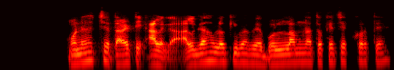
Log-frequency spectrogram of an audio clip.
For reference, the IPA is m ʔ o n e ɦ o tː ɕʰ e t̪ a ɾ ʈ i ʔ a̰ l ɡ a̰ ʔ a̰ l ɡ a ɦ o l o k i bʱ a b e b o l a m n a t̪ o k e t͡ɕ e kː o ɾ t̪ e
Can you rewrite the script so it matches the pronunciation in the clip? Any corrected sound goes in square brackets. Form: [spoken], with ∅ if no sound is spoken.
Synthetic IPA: m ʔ o n e ɦ o tː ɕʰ e t̪ a ɾ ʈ i ʔ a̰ l ɡ a̰ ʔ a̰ l ɡ a ɦ o l o k i bʱ a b e b o [lː] a m n a t̪ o k e t͡ɕ e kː o ɾ t̪ e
